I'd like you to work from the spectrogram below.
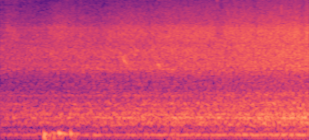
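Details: Steady broadband rumble and hiss like a running motor or fan, with a couple of brief low thumps near the start and no animal voices.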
